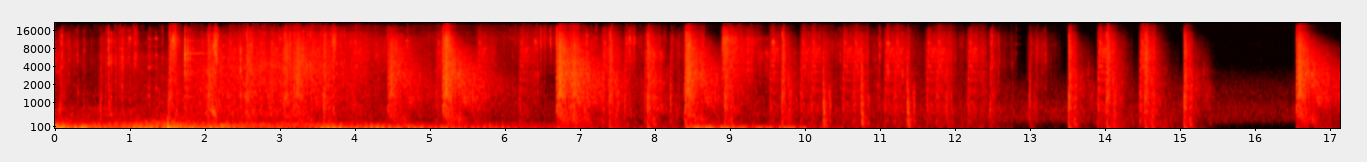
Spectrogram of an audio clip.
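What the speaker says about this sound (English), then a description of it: "So there's two parties here trading fire." Two parties trade gunfire in the Fallout game Tale of Two Wastelands near Falls Church: repeated loud shots and bursts, some rapid and overlapping, then sparser cracks spaced apart with quiet gaps, no talking.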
